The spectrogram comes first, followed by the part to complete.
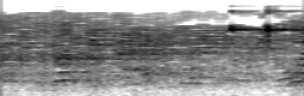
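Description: Players' voices talking in a large, echoing hall, with one sharp smack near the end: a rubber handball bouncing on the court.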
